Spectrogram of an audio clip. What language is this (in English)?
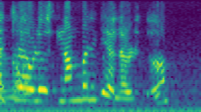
Kannada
